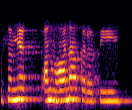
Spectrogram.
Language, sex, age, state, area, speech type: Sanskrit, female, 18-30, Assam, rural, conversation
